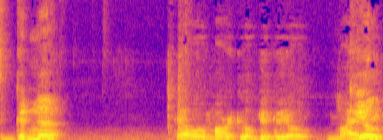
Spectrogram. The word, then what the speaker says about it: Giglio: G. I. G. L. I. O. Marco, the correct pronunciation in Italy is Marco Giglio, but in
